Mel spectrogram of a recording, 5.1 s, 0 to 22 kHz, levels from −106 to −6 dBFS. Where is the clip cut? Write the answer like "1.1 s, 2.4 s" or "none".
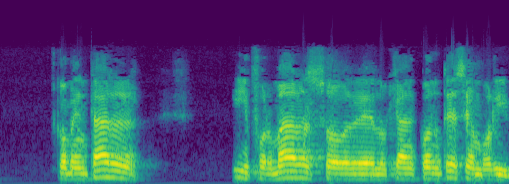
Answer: none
